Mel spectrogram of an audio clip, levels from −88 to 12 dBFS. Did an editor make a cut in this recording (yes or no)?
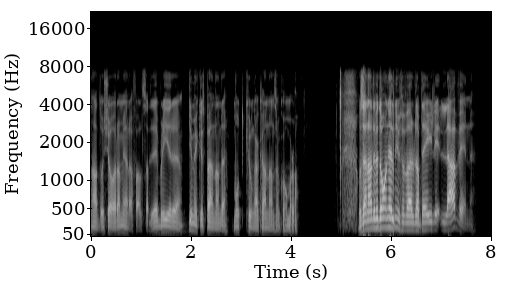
yes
